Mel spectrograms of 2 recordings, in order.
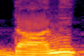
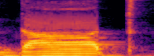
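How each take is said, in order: First: The n is pronounced as a full consonant. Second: The n is hidden as nasalization only. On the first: The speaker calls it wrong. "ना के दानित हम नहीं पढ़ गए" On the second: The speaker calls it right. "नून को नाक में छुपा कर पढ़ गए"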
